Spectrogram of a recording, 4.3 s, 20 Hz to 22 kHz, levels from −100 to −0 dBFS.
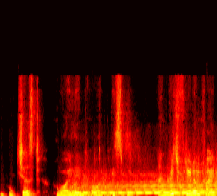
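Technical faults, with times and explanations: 1.25–4.35 s, feedback howl: a ringing tone around 500 Hz swells, pulsing roughly every 150 ms, until it reaches about 1 dB below the speech. Sound from a loudspeaker re-entered a nearby microphone, gaining level each trip and narrowing to the loop's favoured pitch.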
